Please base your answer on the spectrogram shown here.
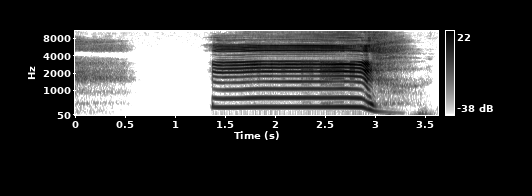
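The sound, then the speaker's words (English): A person gives a loud, voiced yawn, held on a steady tone for about a second and a half, then sliding down in pitch into a breathy finish. “That's a yawn for me. I try to get everything in it that I can.”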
